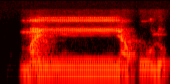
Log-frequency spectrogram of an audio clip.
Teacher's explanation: اور رائٹنگ کے اندر وہ ہمیں نظر آ رہا ہے، من یقول نظر آ رہا ہوتا ہے نون کے ساتھ، لیکن ساؤنڈ کے اندر وہ من نہیں پڑھا جاتا، من یقول پڑھا جاتا. میم کو ڈائریکٹ ہم یا کے ساتھ لگاتے ہیں، بیچ میں سے نون کی صرف ہلکی سی ایک ہنٹ ہوتی ہے، باقی نون کا کوئی باقاعدہ واضح ساؤنڈ جو ہے وہ اس میں موجود نہیں ہوتا.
